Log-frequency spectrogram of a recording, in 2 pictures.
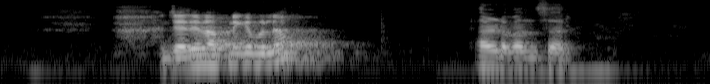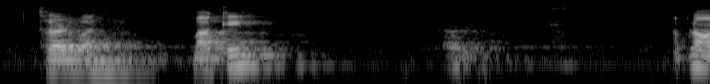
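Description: A man talks calmly into a close microphone, in short phrases with pauses.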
